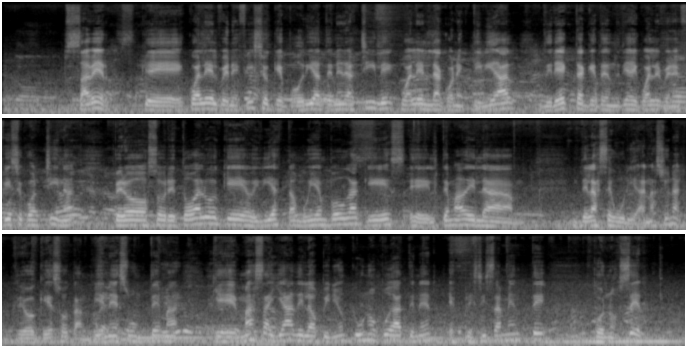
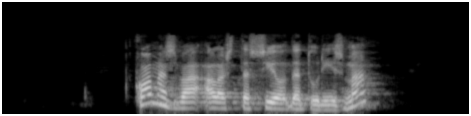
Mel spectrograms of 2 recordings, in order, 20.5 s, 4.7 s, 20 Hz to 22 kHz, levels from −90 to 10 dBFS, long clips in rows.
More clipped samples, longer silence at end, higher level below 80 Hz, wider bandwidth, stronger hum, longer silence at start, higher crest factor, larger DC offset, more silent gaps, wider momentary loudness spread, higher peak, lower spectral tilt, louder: neither; second, 0 s vs 1 s; first, -42 dBFS vs -60 dBFS; first, over 20 kHz vs 7.8 kHz; neither; second, 0 s vs 1.35 s; about the same, 18 dB vs 16 dB; neither; neither; about the same, 6 LU vs 6 LU; about the same, -4 dBFS vs -2 dBFS; about the same, -6.5 dB/octave vs -5.5 dB/octave; second, -23 LUFS vs -16 LUFS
